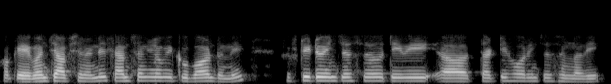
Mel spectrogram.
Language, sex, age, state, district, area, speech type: Telugu, male, 30-45, Andhra Pradesh, Sri Balaji, rural, conversation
